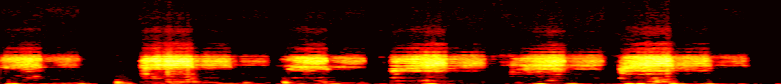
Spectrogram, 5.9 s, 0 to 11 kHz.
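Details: Owls at a nest during a rabbit delivery to a mate, 19 April 2012, 8:15 PM. Six rasping, noisy screeches of under a second each follow one another with short pauses. Soft thumps sound between them.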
